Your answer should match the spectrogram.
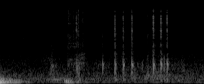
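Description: Laptop keyboard keys clicking: a short irregular run of key presses, from about half a second in to near the end, after a thump at the very start.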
